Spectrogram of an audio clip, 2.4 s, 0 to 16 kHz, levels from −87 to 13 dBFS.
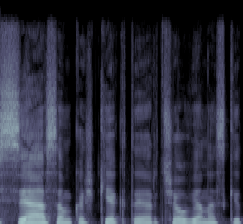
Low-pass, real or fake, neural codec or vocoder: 14.4 kHz; real; none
